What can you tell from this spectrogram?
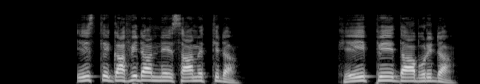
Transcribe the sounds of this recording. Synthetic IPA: ʔɪst̪ːɪɡɐfɪd̪ɐnːɛsaːmɛt̪ːɪd̪ɐ̰ | kʰeːɪpːɛd̪aːbʊɾɪd̪ɐ̰

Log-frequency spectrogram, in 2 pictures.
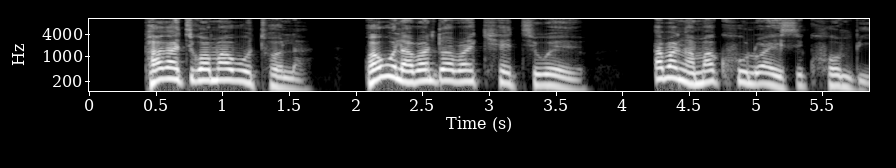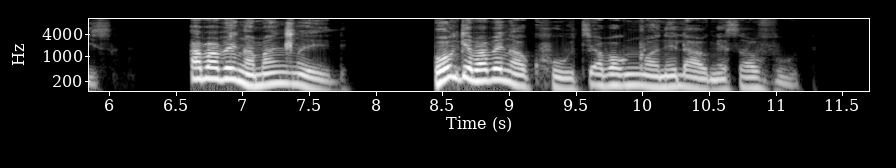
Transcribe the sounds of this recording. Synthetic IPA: pʰaɣatʰiɣwamaβutʰɔla | ɣwaɣulaβantʼuaβakʰetʰiwɛjɔ | aβaŋamakʰuluajisikʰombʱiːsḁː | βaβɛŋamaŋ͡ǁɛlɛ | βɔŋkʼɛβaβɛŋakʰutʰiaβaɣuŋ͡ǁwanɛlawɔŋɛsavuːtʼḁ

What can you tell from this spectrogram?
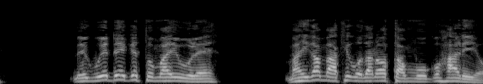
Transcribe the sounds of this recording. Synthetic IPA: meɣwedeɡetomajoɾɛ | mahiɣamakeɣoðanɔtamoːɡoɦaɾeɔ

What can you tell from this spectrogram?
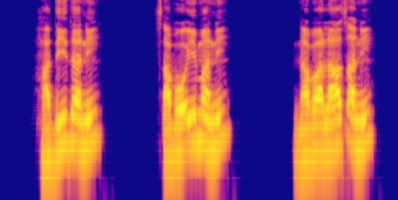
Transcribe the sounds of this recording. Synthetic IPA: hɐd̪iːd̪ɐnɪ | t͡sʼɐbɔɪmɐnɪ | nɐbɐlaːt͡sʼɐnɪ

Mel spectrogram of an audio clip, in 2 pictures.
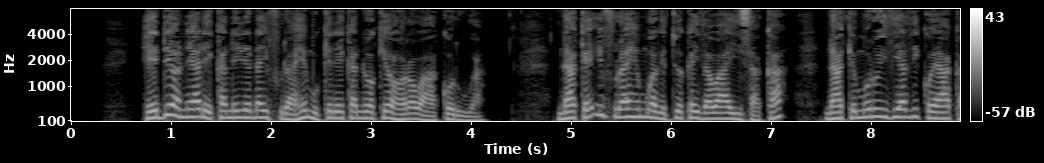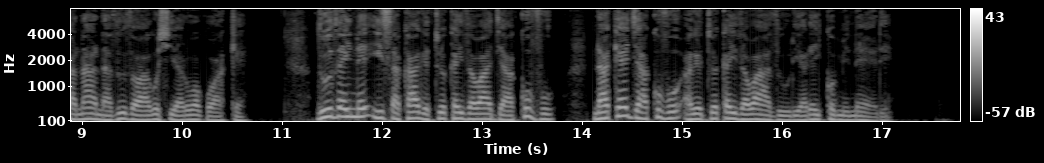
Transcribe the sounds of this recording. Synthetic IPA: heːdejɔneaɾekaneiɾɛnaifuɾaɦemukeɾekaneɾɔkeɔɦɔɾɔwakoɾua | nakɛifuɾahemuaɣetwekaiðawaisaka | nakemoɾoiðiaðikojakanaːnaðuðawaɣoɕiaɾwɔɣwakɛ | ðuðaineʔisakaːɣetwekaiðawad͡ʒakovu | nakɛd͡ʒakovuʔaɣetwekaiðawaːðuɾiaɾeaikominɛɾe

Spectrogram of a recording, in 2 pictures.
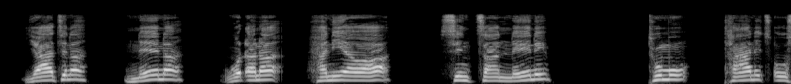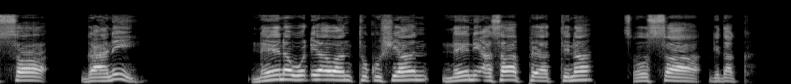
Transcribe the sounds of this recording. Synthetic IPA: jaːt̪ɪnɐ | ne̞ːnɐ | wɔɗɐnɐ | hɐnɪjaːwaː | sɪnt͡sːaːnːeːnɪ | t̪ʊmʊ | t̪ʰaːnɪt͡sʼo̞ːsːaː | ɡaːniː | ne̞ːnɐwɔɗɪjaːwɐnt̪ːʊkʊʃɪjaːnːe̞ːnɪɐsaːpːɛɐt̪ːɪnɐ | t͡sʼo̞ːsːaːɡɪd̪ɐkːɐ̥

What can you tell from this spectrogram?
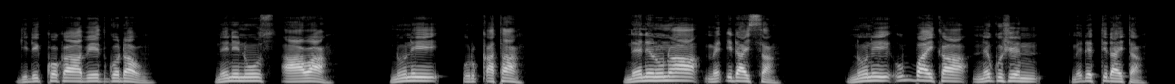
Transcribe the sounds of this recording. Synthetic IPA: ɡɪd̪ɪkːɔkɐbe̞ːt̪ɡɔd̪ɐw | nɛnɪnuːsaːwa | nʊnɪ | ʊɾkʼːɐt̪ɐ | nɛnɛnʊnaːmɛɗɪd̪ɐjsːɐ̰ | nʊnɪʔʊbːɐjkːɐnɛkʊʃɛn | mɛɗɛt̪ːɪd̪ɐjt̪ɐ̰

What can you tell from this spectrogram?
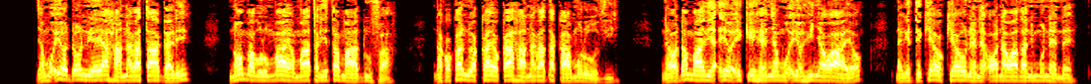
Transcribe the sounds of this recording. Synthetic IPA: ɲamoejɔdɔniɾɛjaɦanaɣataːɡaɾe | nɔmaɣoɾomajɔmataɾetamaːdufa | nakɔkanuakajɔkaɦanaɣatakamoɾoði | naɔdamaðiaʔejɔekeɦɛɲamoejɔɦiɲawajɔ | naɣetekeaɔkeaonɛnɛʔɔnawaðanimonɛnɛ

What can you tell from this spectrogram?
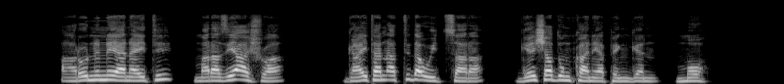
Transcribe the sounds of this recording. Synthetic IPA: ʔaːɾonɪnːɛjɐnɐjt̪ɪ | mɐɾɐzɪjaːʃʊwaː | ɡɐjt̪ɐnɐt̪ːɪd̪ɐʊjt͡sːaːɾɐ | ɡe̞ːʃːɐd̪ʊŋkːaːnɪjapɛŋɡɛnmɔ

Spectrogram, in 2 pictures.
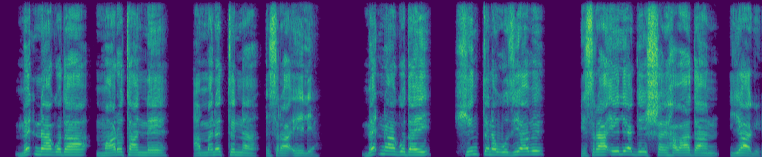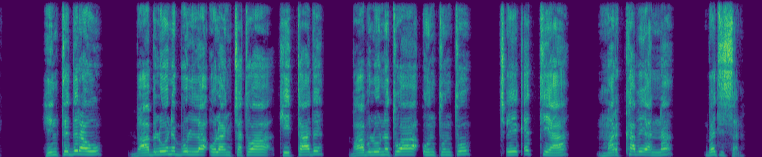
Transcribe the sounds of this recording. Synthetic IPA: mɛɗɪnaːɡɔd̪aːmaːɾɔt̪aːnːɛ | ɐmːɐnɛt̪ːɛnːɐɪsɾaːʔe̞ːlɪjɐ̰ | mɛɗɪnaːɡɔd̪ɐj | hɪnt̪ːɛnɐwɔzɪjaːwɛ | ɪsɾaːʔe̞ːlɪjaɡe̞ːʃːɐjɦɐwaːd̪aːn | jaːɡḛː | hɪnt̪ːɛd̪ɪɾɐw | baːbɪlo̞ːnɛbɔlːɐʔɔlɐnt͡ʃːɐt̪ʊwaːkiːt̪ːaːd̪ɛ | baːbɪlo̞ːnɛt̪ʊwaːʊnt̪ːʊnt̪ːʊ | t͡ʃʼe̞ːkʼɛt̪ːɪjaː | mɐɾkːɐbɛjɐnːɐ | bɛt̪ɪsːɐ̰nɐ

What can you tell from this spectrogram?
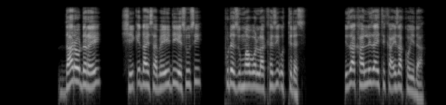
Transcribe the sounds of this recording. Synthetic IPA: d̪ɐɾɔd̪ɛɾɛj | ʃiːkʼːɪd̪ɐjsːɐbɛʔiːd̪ɪjɛsuːsɪ | pʊd̪ɛzʊmːabɔlːɐkʰɛzɪʊt̪ːɪd̪ɛs | ʔɪzɐkɐlːɪzɐjt̪ɪkːɐɪzɐkɔjɪd̪ɐ̰

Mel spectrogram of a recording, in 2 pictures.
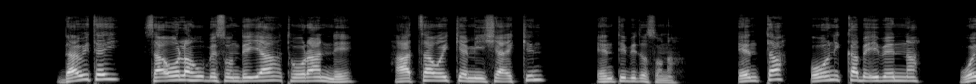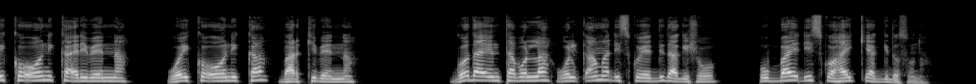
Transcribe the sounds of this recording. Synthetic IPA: d̪ɐwɪt̪ɛj | saːʔo̞ːlɐhuɓɛsɔnd̪ɛʔɪjaːt̪o̞ːɾaːnːɛ | haːt͡sːaːwɔjkːɪjɐmiːʃɪjaːɛkːɪn | ʔɛnt̪ːɪbɪd̪ɔsɔnɐ̰ | ʔɛnt̪ːɐ | ʔo̞ːnɪkːɐbɛʔɪbe̞ːnːɐ | wɔjkːɔo̞ːnɪkːɐɛɾɪbeːnːɐ | wɔjkːɔoːnɪkːɐbɐɾkːɪbe̞ːnːɐ | ɡɔd̪ɐjɛnt̪ːɐbɔlːɐwɔlkʼːamɐɗɪskɔjɛd̪ːɪd̪ɐɡɪʃɔ | ʊbːɐjɗɪskɔɦɐjkʼːɪjɐɡːɪd̪ɔsɔ̰nɐ̰

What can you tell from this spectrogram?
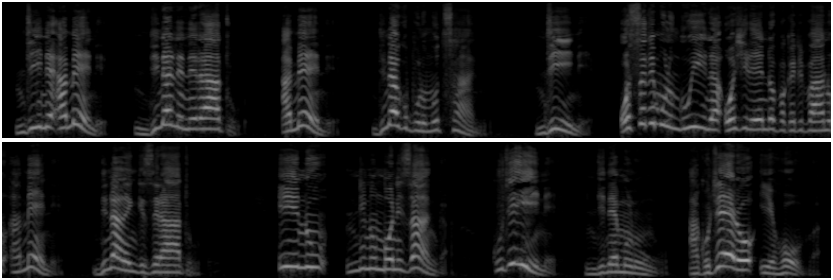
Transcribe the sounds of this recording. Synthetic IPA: ndinɛʔamɛnɛ̰ | ndinanɛnɛɾaːtu | amɛnɛ̰ | ndinakupulumut͡sʰa̰ːni | ndinɛ̰ | ɔsatimuluŋɡuwinaʔwat͡ʃilɛndɔpakatipanuʔamɛnɛ̰ | ndinalɛŋɡɛzɛɾaːtu | inu | ndinumbɔnizaŋɡa | kut̬iːnɛ̰ | ndinɛmuluŋɡu | ak̬utɛɾɔjɛɦɔːva

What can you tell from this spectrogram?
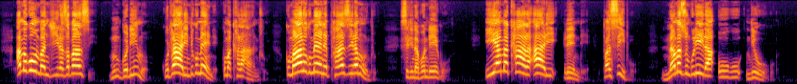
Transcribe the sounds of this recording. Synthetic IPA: amakumband͡ʒiɾazapansi̥̰ | mum̩ɡɔɗiːmɔ̰ | kutalindik̬umɛnɛkumakʰalaa̰ːntʰu̥ | kumalɔk̬umɛnɛpʰanzilamuntʰu̥ | silinap̬ɔndɛːkɔ | ijɛamakʰalaʔali | lɛndɛ | pansipɔ | naːmazuŋɡuliɾaukundiuːku

